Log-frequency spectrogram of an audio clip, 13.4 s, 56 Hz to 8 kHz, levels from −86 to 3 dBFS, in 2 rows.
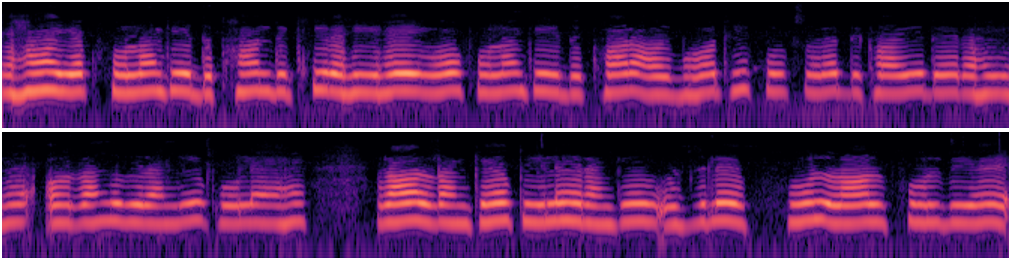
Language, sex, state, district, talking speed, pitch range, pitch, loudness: Hindi, female, Andhra Pradesh, Anantapur, 170 wpm, 225-240 Hz, 235 Hz, -29 LUFS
